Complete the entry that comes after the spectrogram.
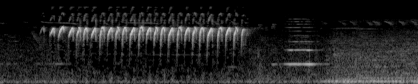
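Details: Murai api, or mantenan gunung, a white-rumped shama from West Sumatra, singing actively. It gives a fast, high, even trill of about twenty sharp notes lasting two seconds, then goes quiet. A passing vehicle rumbles afterward.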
